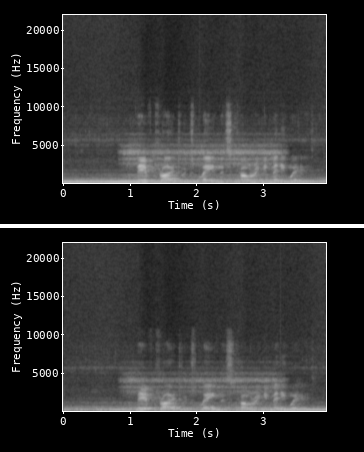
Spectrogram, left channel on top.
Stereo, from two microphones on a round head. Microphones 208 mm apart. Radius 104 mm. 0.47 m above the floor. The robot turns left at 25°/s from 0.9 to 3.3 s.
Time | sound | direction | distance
1.1 | a man speaking | 90° left | 4 m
